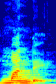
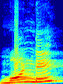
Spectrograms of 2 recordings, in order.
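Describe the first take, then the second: First: The first syllable sounds like 'mun'. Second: The first syllable sounds like 'mon'. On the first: The speaker calls it right. "So you should say Monday" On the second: The speaker calls it wrong.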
